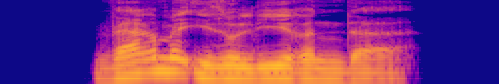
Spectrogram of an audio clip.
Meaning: inflection of wärmeisolierend: 1. strong/mixed nominative/accusative feminine singular 2. strong nominative/accusative plural 3. weak nominative all-gender singular
- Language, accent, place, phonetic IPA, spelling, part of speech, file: German, Germany, Berlin, [ˈvɛʁməʔizoˌliːʁəndə], wärmeisolierende, adjective, De-wärmeisolierende.ogg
